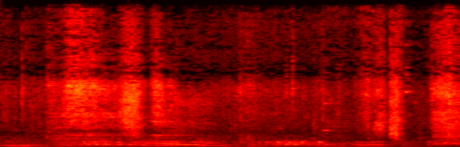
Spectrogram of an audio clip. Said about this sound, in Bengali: লালদম একটা মাদি কবুতর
